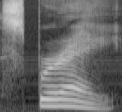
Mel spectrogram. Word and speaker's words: spray: ครู นิด นะ คะ เพราะ เหตุ ว่า มัน มี S มา นำ หน้า ตัว P นะ คะ ก็ เลย กลาย เป็น perspective ทั้ง นี้ ทั้ง นั้น เนี่ย เอ่อ S กับ P เนี่ย นะ ฮะ ก็ ต้อง เป็น ตัว ที่ ปรากฏ อยู่ ใน พยางค์ เดียว กัน นะ คะ เช่น เรา มี คำ ว่า อ่อ pray และ เรา ก็ จะ มี คำ ว่า spray นะ คะ เรา มี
